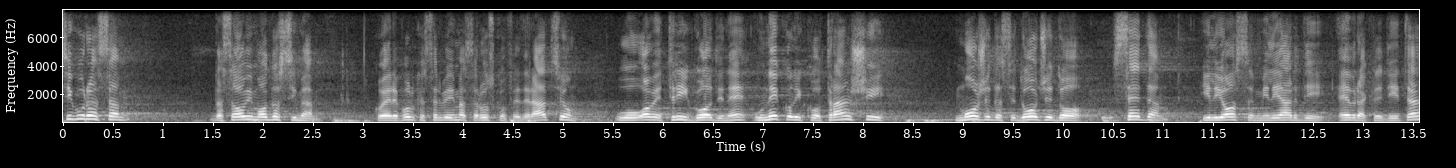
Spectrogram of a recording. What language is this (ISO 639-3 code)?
srp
